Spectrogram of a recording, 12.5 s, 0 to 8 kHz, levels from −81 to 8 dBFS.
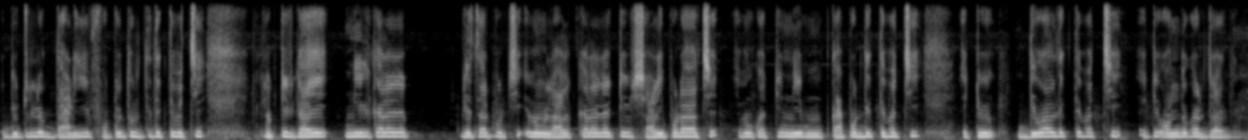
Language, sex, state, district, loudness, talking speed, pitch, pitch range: Bengali, male, West Bengal, Malda, -16 LUFS, 170 wpm, 215 Hz, 205-225 Hz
